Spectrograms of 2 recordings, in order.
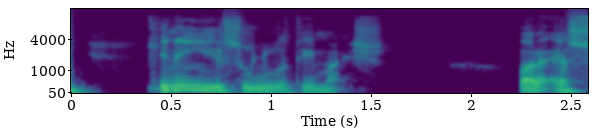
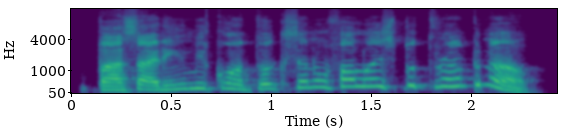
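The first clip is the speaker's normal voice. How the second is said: high, quick sing-song tease; teasing taunt; 7 semitones higher, faster than usual. Real, not acted. Host teasing the president with insider gossip, high mocking tone. Teases with a little bird's tip.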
